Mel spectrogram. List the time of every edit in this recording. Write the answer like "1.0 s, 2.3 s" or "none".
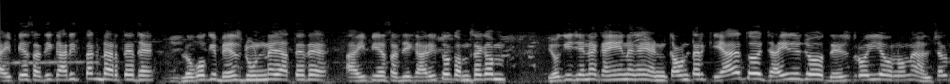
none

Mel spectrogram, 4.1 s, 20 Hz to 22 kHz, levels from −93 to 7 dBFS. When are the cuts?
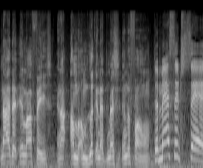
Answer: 3.0 s

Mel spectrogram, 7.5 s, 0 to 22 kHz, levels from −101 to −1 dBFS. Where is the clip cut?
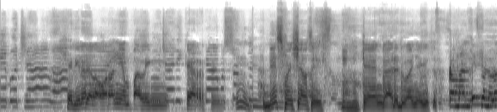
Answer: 3.8 s

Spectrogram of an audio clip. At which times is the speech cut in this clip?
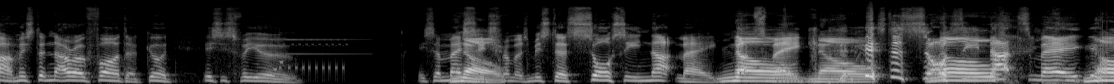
none

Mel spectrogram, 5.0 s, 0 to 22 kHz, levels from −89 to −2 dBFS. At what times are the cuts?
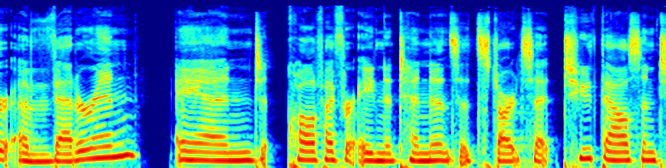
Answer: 1.2 s

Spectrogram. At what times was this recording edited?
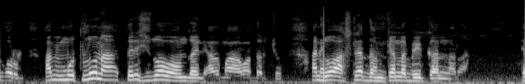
3.2 s

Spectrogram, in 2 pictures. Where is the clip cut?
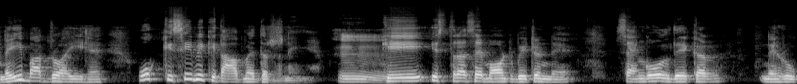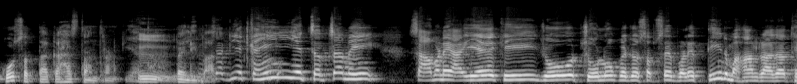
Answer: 10.3 s

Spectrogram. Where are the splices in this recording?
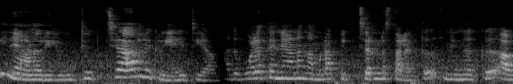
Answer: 2.0 s

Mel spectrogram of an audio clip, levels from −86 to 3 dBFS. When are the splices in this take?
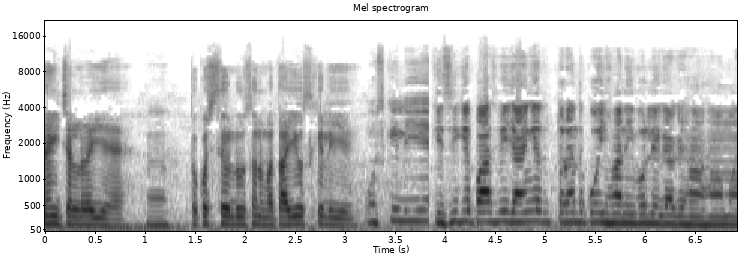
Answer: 3.8 s

